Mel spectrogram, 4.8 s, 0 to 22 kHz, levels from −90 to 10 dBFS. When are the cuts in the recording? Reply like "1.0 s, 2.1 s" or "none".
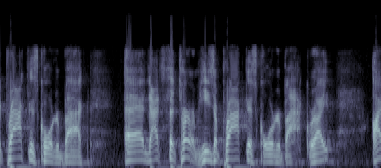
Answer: none

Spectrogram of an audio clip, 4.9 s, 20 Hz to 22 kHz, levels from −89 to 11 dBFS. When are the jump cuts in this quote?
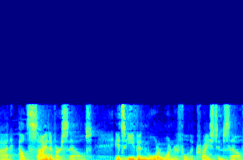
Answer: none

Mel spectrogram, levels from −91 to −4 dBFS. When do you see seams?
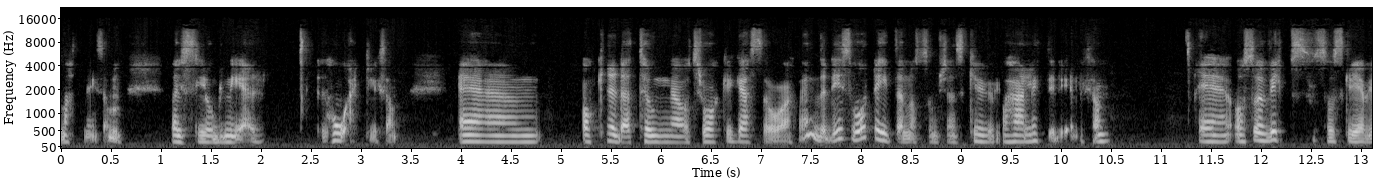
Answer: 2.6 s, 5.5 s, 7.4 s, 9.4 s

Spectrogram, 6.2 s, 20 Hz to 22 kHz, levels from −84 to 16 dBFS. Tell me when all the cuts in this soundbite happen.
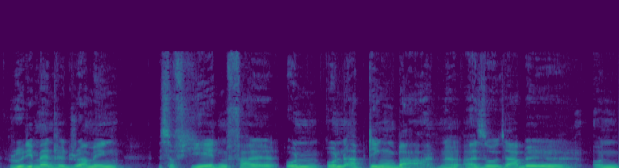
2.8 s, 5.0 s

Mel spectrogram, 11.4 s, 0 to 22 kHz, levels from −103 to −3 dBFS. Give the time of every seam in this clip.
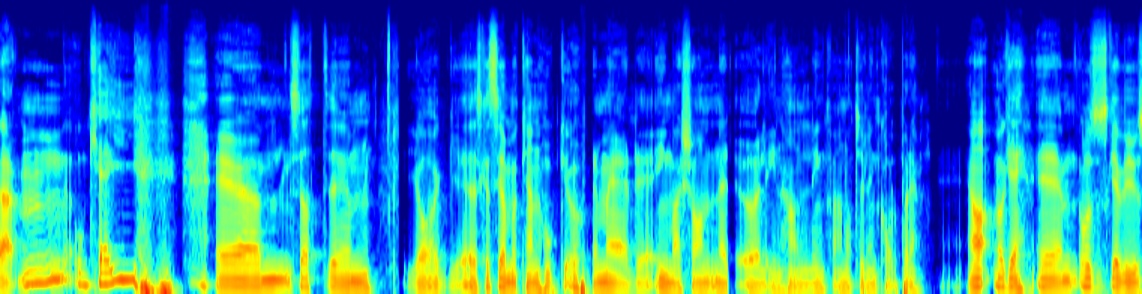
4.0 s, 5.9 s, 7.3 s, 9.4 s

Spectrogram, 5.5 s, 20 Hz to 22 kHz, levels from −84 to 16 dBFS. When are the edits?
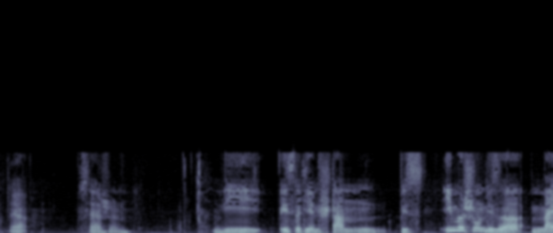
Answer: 2.9 s, 4.2 s

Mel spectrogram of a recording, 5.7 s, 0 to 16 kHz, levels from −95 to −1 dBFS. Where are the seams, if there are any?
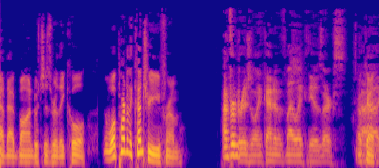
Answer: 3.6 s, 4.3 s

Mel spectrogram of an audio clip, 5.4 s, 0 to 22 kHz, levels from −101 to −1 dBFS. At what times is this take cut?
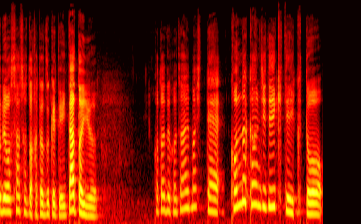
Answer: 3.4 s

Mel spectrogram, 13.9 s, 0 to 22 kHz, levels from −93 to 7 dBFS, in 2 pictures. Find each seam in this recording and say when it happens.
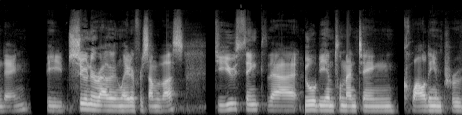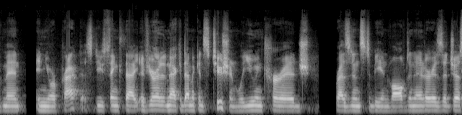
4.6 s

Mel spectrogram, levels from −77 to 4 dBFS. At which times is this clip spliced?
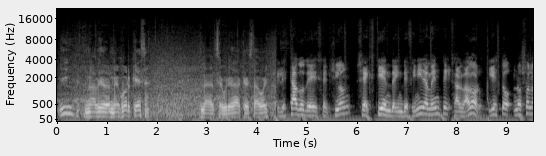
1.0 s, 3.1 s, 7.9 s

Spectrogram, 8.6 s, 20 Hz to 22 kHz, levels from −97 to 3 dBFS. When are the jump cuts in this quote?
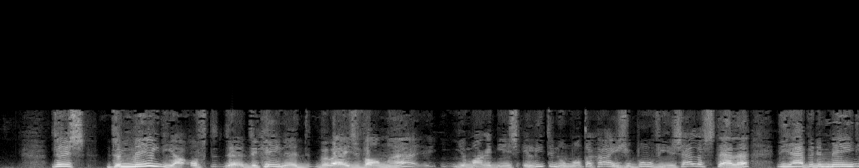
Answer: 0.9 s

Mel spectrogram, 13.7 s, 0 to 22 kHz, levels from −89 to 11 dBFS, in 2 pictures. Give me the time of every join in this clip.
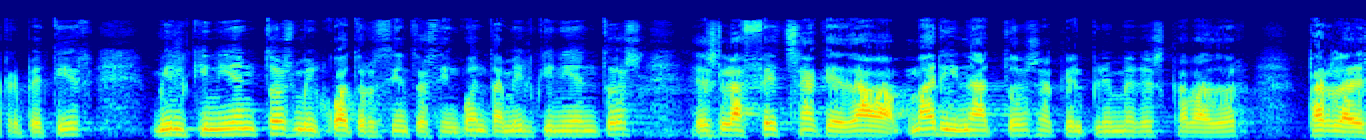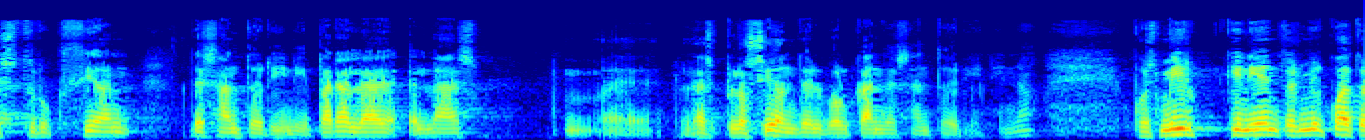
10.2 s

